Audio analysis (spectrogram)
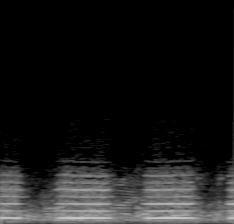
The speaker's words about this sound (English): And then one evening as I returned home, I heard the whistle at the mine. The whistle that meant only one thing to us. Tragedy. An accident. Someone in that black pit had died.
